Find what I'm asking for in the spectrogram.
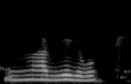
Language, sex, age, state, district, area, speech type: Maithili, female, 60+, Bihar, Purnia, rural, conversation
